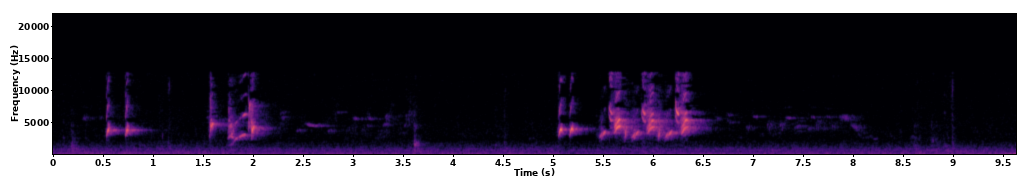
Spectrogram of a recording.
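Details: European goldfinch song used to teach young birds to sing; short bursts of bright, tinkling twitters and buzzy high trills, the longest a rapid jumble near the middle, separated by quiet pauses against a calm, near-silent background.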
